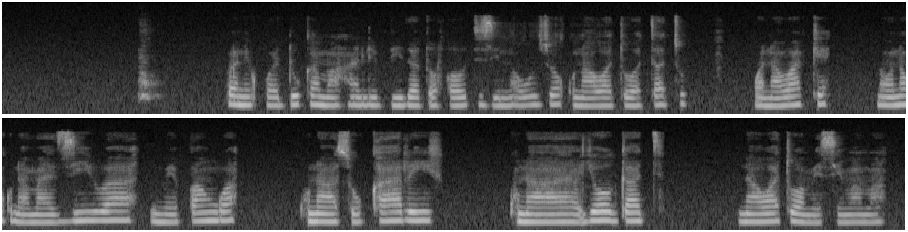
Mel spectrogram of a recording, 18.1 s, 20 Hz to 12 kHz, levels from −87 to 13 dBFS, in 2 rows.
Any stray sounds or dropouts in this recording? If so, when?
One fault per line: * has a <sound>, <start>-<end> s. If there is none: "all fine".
* has a bark, 1.4-1.7 s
